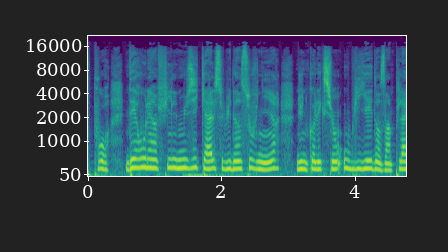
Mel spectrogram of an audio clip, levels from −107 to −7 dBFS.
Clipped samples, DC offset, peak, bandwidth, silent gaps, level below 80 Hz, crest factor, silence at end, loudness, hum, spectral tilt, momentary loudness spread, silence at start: under 0.1%; under 0.1%; -8 dBFS; 16.5 kHz; none; -42 dBFS; 14 dB; 0 s; -22 LUFS; none; -5.5 dB/octave; 5 LU; 0 s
